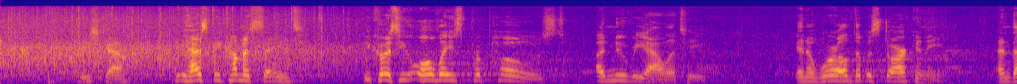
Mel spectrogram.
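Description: An elderly woman speaks calmly into a microphone in a large echoing hall.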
